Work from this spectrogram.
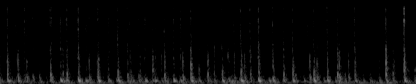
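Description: Fingertips type fast on a MacBook Pro keyboard with plastic keycaps set in an aluminum body. The result is a quick, steady stream of soft, muted key clicks with a low, dull thump and very little ring.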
